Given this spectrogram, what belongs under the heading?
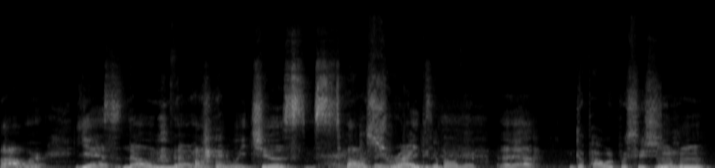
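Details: Stuttering in an adult man born in Mexico and living in Texas who describes himself as a person who stutters.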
